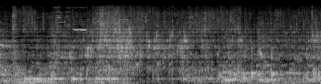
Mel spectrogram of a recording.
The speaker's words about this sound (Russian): Смывать нужно так.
